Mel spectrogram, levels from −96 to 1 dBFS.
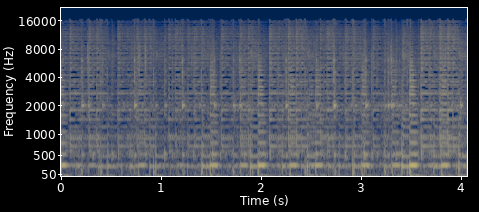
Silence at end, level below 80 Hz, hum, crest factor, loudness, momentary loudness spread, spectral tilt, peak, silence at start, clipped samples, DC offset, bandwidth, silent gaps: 0 s; -56 dBFS; none; 18 dB; -34 LUFS; 7 LU; -2.5 dB/octave; -16 dBFS; 0 s; under 0.1%; under 0.1%; 17 kHz; none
